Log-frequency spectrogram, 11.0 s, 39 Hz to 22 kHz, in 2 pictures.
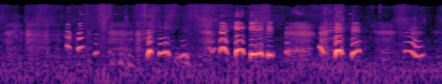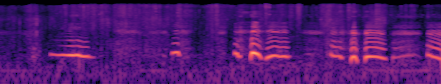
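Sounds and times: high-pitched giggling: 0:00.0 - 0:05.4, 0:06.1 - 0:11.0.

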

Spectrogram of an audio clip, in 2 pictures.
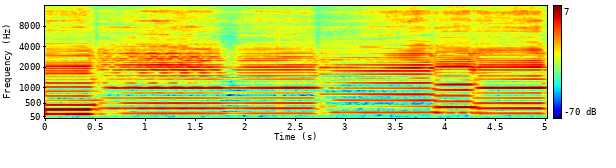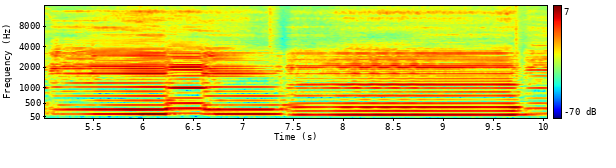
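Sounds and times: bowed cello melody: 0:00.0 - 0:10.0.

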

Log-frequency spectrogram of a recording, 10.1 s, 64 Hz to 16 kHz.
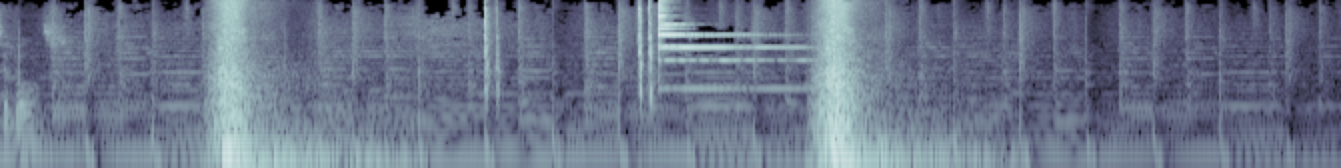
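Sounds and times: background music: 0:00.0 - 0:10.0
loud whoosh: 0:01.5 - 0:03.2, 0:06.0 - 0:07.6
deep boom: 0:01.6 - 0:03.2
clicks: 0:04.8 - 0:05.7
bell ding: 0:04.8 - 0:06.7.

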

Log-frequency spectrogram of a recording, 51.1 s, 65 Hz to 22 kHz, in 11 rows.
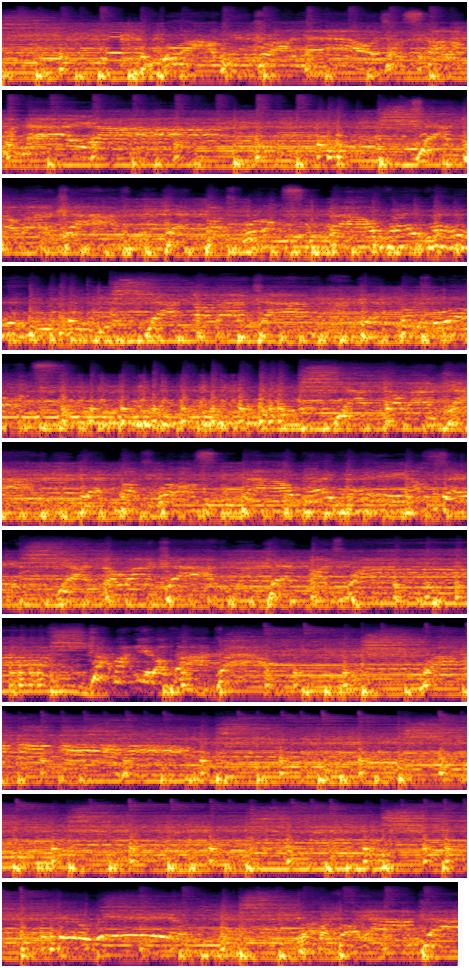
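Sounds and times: man singing lead vocals: 0:00.0 - 0:07.6, 0:08.2 - 0:19.5, 0:21.6 - 0:42.8, 0:45.1 - 0:51.0
bass guitar: 0:00.0 - 0:51.0
drums: 0:00.0 - 0:51.0
electric guitar: 0:00.0 - 0:51.0.

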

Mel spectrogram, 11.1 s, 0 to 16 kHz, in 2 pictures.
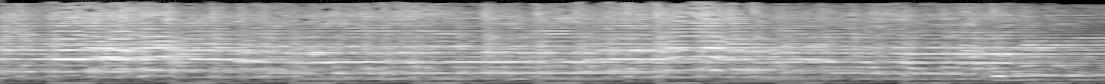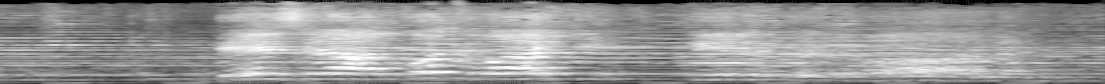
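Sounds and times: harmonium melody: 0:00.0 - 0:11.0.

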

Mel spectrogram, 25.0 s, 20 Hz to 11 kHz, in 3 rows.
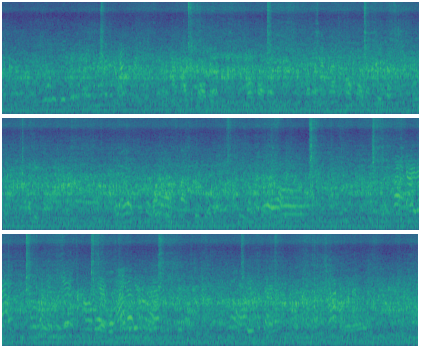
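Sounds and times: concrete mixer turning: 0:00.0 - 0:25.0
gravel churning in mixer drum: 0:00.0 - 0:25.0.

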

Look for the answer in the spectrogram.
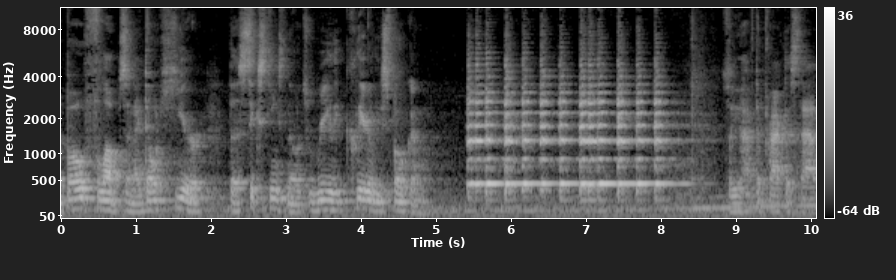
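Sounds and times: viola ricochet bow strokes: 0:05.4 - 0:08.6.

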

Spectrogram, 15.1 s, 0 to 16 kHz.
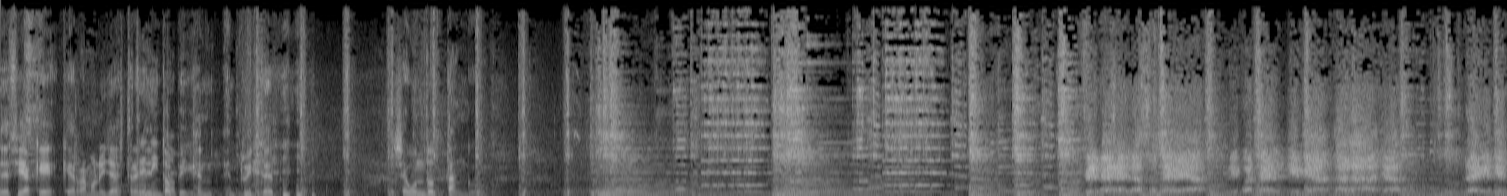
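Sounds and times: guitars strumming chords: 0:05.2 - 0:15.0.

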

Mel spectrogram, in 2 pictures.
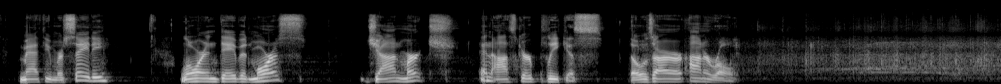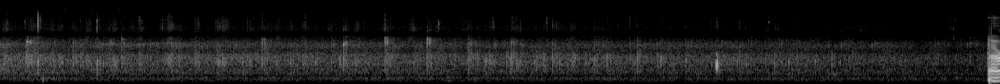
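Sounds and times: audience applauding: 0:07.2 - 0:20.0.

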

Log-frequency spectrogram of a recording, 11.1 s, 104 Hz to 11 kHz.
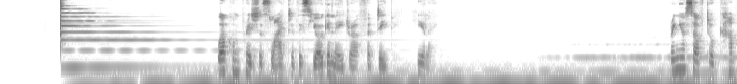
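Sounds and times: singing bowl ringing: 0:00.9 - 0:11.0.

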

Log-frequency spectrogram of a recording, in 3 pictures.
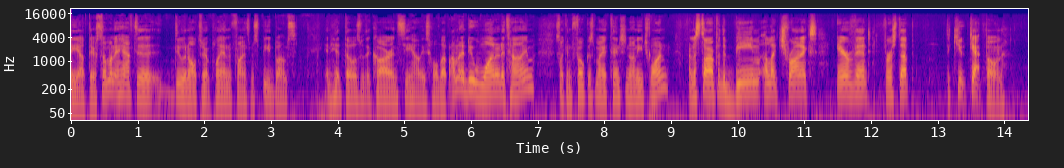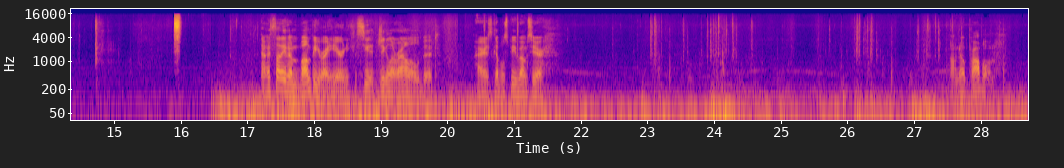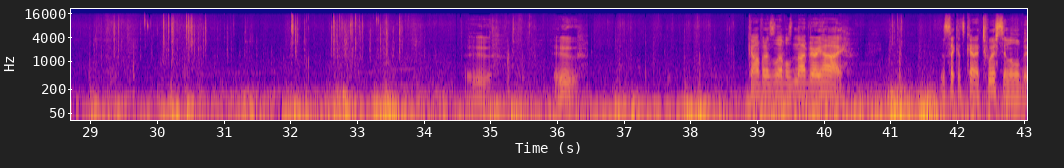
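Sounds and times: road and engine rumble: 0:00.0 - 0:43.0
car driving rumble from inside: 0:28.4 - 0:39.1.

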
